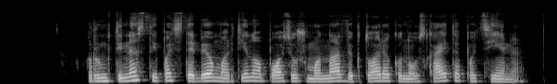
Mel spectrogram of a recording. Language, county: Lithuanian, Klaipėda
